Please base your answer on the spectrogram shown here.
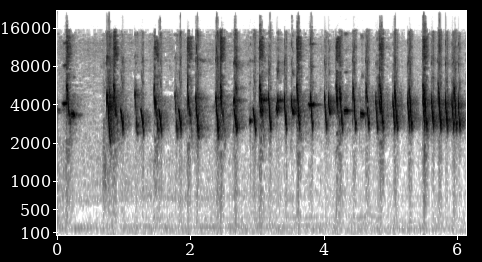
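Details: Sooty-headed bulbul calls used to lure wild bulbuls: after a short pause, a busy run of bright, clipped chirps at a quick uneven pace, with some notes layered over each other.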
